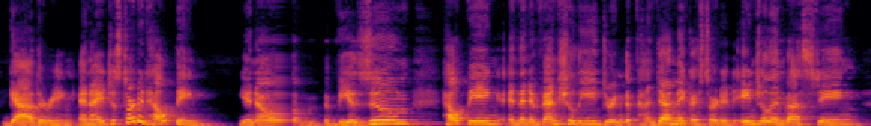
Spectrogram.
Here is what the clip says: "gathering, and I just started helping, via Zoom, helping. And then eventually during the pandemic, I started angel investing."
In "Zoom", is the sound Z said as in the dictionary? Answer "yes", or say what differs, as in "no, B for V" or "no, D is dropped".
yes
